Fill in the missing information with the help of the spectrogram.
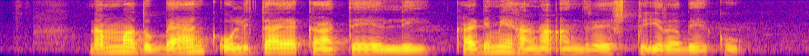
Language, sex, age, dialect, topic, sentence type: Kannada, male, 18-24, Coastal/Dakshin, banking, question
